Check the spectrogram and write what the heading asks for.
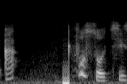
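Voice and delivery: loud, firm command; insistent order. Retold or imitated. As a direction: push her out the door. Stranger orders narrator out.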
